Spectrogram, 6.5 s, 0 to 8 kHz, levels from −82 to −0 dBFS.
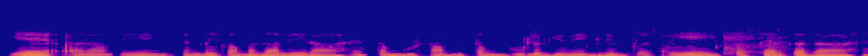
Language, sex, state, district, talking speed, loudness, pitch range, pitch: Hindi, female, Bihar, Araria, 200 wpm, -36 LUFS, 150-160 Hz, 155 Hz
